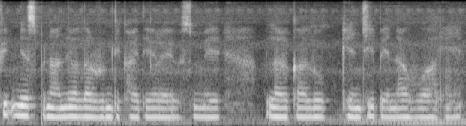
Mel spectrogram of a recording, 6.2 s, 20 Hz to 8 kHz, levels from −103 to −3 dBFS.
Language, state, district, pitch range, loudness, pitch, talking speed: Hindi, Arunachal Pradesh, Lower Dibang Valley, 160-175 Hz, -19 LUFS, 165 Hz, 145 wpm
